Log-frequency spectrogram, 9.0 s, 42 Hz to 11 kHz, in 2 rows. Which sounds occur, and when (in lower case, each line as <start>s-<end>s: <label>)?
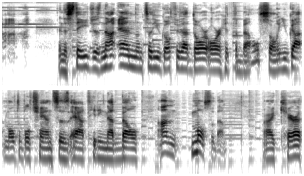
0.0s-9.0s: video game sound
0.4s-0.8s: breathing
0.8s-6.6s: man speaking
6.6s-6.8s: breathing
6.8s-7.2s: man speaking
7.3s-7.9s: man speaking
7.9s-8.4s: breathing
8.4s-9.0s: man speaking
